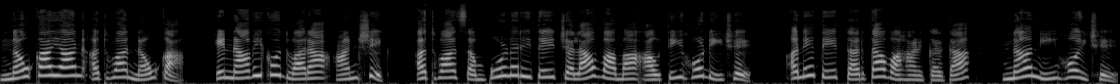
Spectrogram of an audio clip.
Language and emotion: Gujarati, neutral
